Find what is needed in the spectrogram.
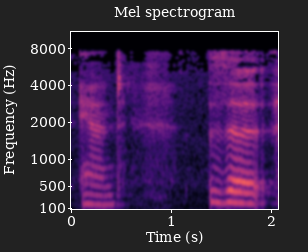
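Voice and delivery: ordinary delivery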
